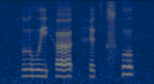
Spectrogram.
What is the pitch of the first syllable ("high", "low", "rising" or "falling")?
low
